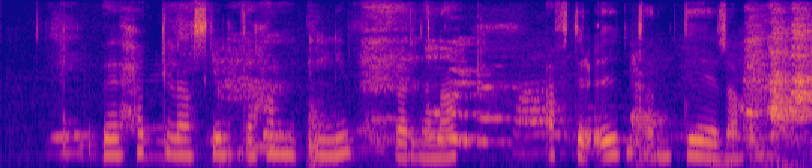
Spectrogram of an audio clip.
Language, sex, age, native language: Icelandic, female, 12, Icelandic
